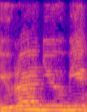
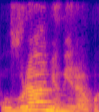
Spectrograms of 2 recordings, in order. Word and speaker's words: 우라늄: 발음에네 발음은 유라늄이 맞을 수도 있는데요. 교수님 이게 뭐 한국 뭐 한국어 표준 국어 사전에까지 올라가 있지는 있는지는 모르겠는데 한국 화학에서 외국어 표 그 원소들의 표준 발음을 정해 놓은게 있어요. 예. 그렇죠. 거기에서는 유라고 표시를 안 하고 그냥 우라늄이라고 하는게 맞아요.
